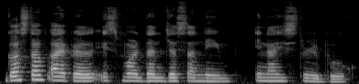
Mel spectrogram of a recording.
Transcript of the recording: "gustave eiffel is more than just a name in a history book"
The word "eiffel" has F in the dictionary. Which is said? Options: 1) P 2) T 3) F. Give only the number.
1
